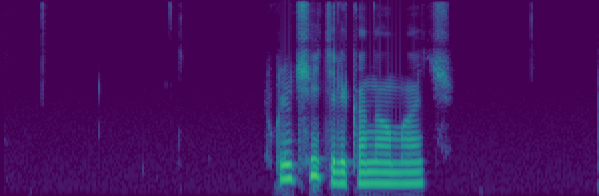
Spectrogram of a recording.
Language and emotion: Russian, sad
